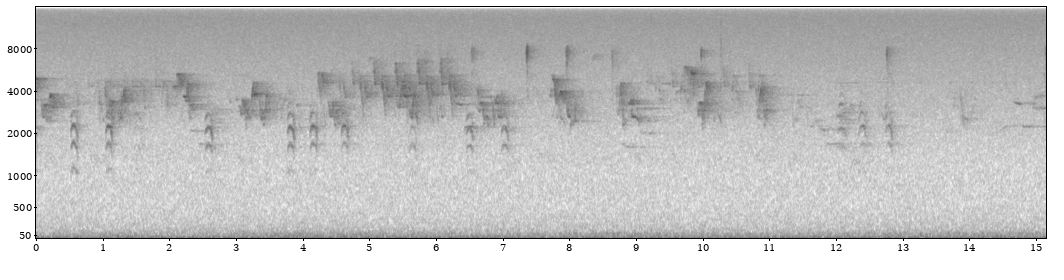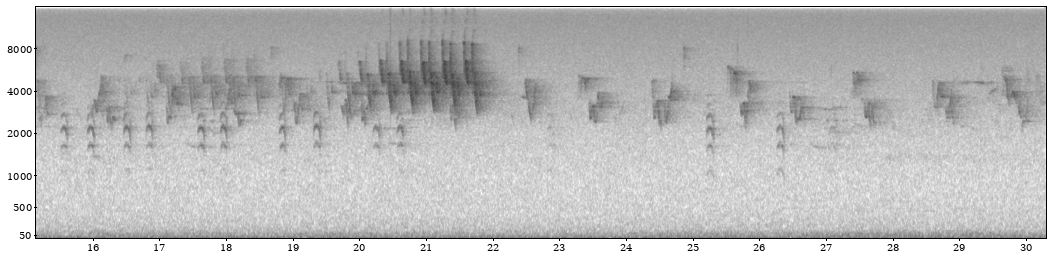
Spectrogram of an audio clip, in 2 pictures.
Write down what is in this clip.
White-breasted Nuthatch, Ovenbird, Red-eyed Vireo, Wood Thrush, Black-throated Green Warbler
